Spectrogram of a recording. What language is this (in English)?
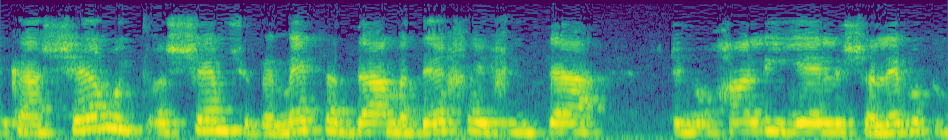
Hebrew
